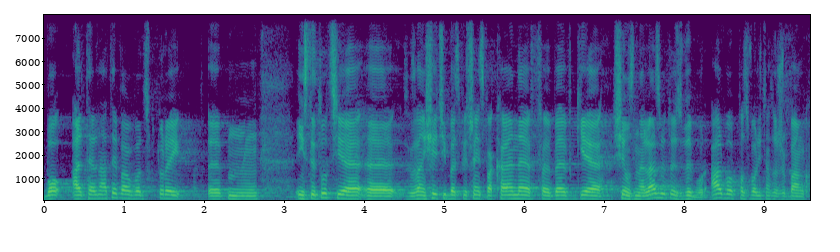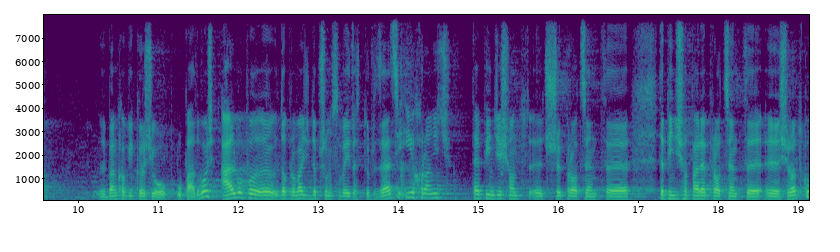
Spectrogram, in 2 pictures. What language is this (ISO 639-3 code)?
pol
